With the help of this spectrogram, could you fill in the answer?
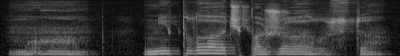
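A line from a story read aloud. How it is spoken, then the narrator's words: Whisper in ear. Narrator (Russian): Иосиф … шепнул ей на ухо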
